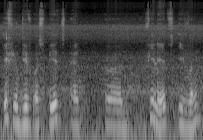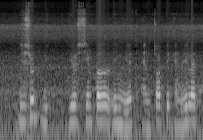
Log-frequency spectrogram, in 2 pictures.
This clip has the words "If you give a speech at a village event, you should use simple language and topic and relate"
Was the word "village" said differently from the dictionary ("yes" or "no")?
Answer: yes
